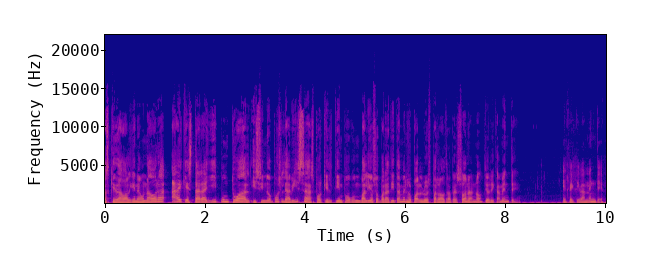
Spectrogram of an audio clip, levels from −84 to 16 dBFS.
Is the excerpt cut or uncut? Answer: uncut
